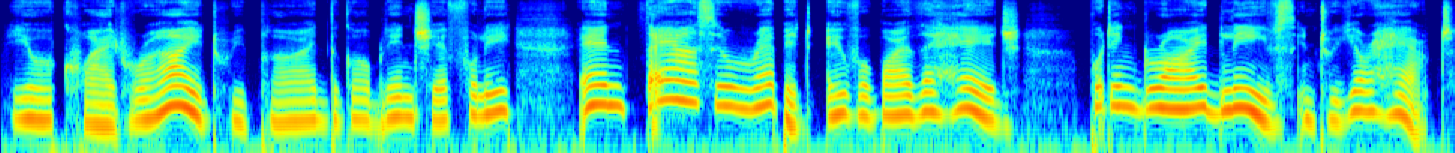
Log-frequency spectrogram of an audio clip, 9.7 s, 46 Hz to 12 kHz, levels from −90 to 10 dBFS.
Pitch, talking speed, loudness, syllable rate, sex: 195 Hz, 130 wpm, -19 LUFS, 4.0 syllables/s, female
